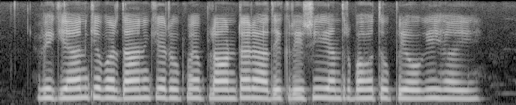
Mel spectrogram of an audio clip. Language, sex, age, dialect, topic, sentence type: Magahi, female, 41-45, Central/Standard, banking, statement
